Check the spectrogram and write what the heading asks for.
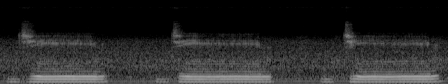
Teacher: جیم جو ہے وہ زبان کا بیچ مقابل اوپر کے تالو کے ساتھ جب لگے گا تو جیم نکلے گا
